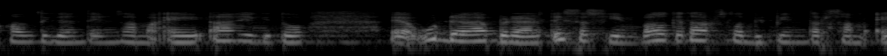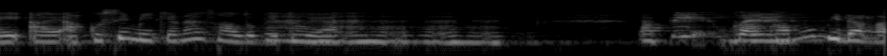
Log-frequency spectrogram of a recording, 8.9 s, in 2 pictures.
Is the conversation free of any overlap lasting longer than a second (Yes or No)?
Yes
